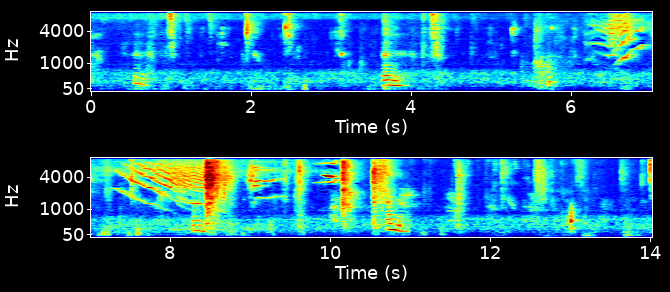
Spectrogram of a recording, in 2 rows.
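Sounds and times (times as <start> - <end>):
chewing corn on the cob: 0.7 - 6.1.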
